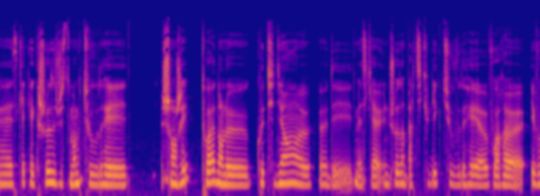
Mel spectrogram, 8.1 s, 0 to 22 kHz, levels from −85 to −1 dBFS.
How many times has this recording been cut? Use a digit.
1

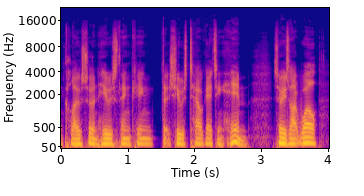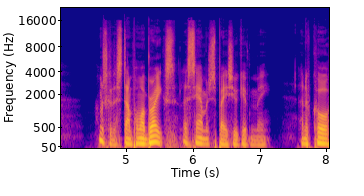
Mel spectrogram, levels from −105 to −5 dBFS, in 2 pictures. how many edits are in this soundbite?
0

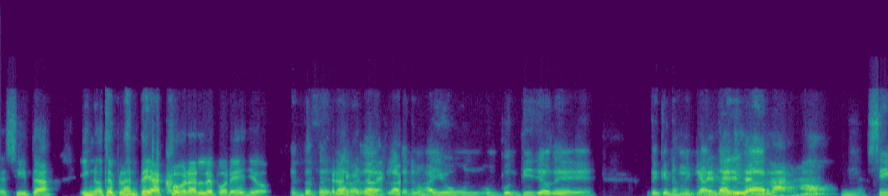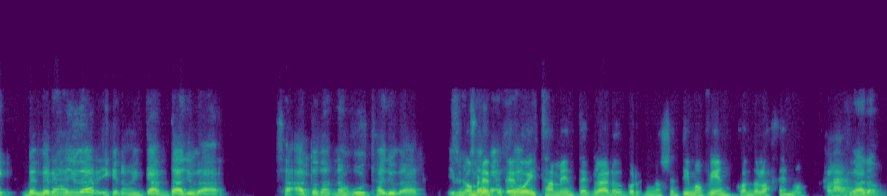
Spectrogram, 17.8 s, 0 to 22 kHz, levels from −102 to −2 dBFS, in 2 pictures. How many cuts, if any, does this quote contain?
2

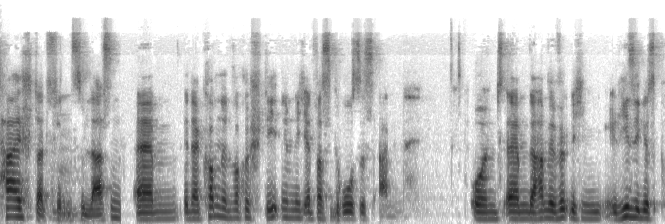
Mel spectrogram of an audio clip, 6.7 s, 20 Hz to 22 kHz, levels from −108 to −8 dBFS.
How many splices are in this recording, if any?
2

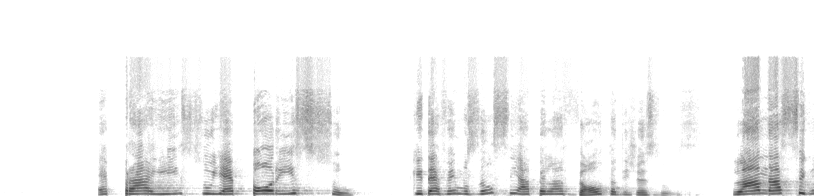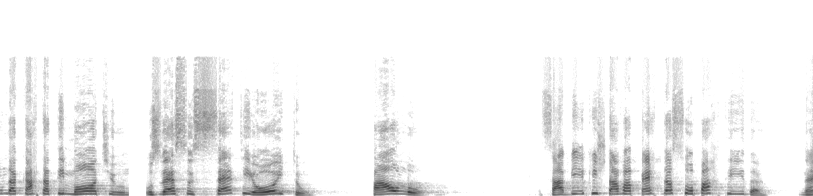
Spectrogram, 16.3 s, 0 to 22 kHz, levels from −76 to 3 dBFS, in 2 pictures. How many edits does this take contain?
2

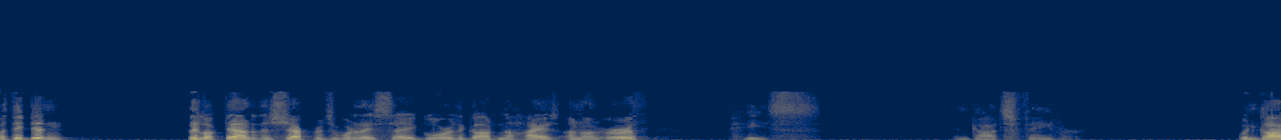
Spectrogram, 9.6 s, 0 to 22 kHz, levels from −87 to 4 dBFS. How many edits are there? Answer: 0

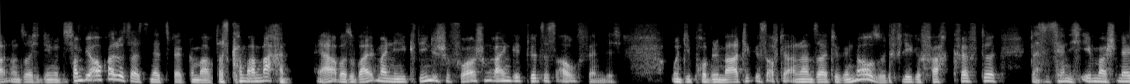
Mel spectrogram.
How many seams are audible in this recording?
1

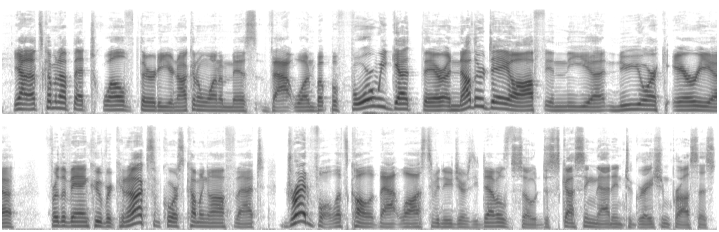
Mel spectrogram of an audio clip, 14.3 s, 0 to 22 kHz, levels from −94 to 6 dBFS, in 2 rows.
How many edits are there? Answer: 2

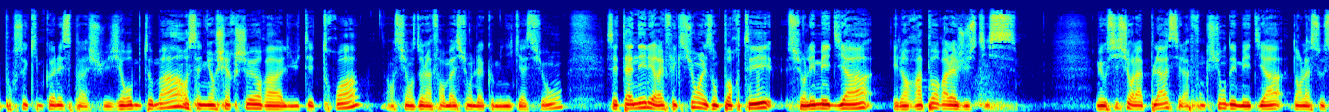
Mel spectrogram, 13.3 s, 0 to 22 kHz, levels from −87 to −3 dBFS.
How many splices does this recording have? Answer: 1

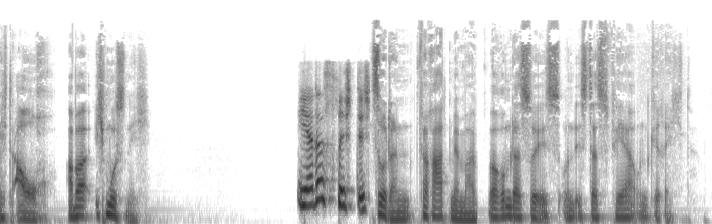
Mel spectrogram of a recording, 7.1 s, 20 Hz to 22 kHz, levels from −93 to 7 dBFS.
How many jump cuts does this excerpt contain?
2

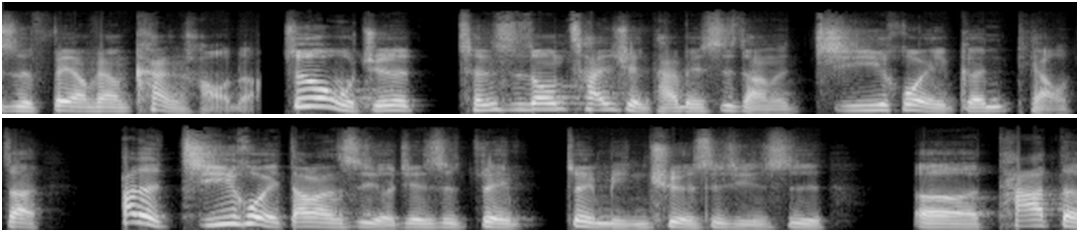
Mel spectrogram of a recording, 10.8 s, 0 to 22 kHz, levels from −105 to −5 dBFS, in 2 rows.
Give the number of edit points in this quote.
1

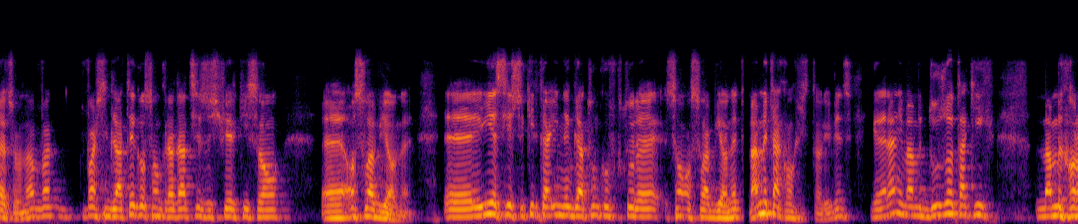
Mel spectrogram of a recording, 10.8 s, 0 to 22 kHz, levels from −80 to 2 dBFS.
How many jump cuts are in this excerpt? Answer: 1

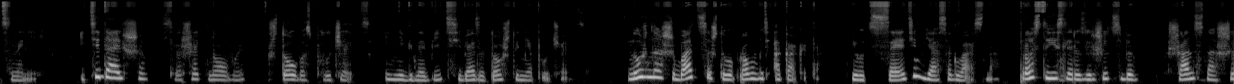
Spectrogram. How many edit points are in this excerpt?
2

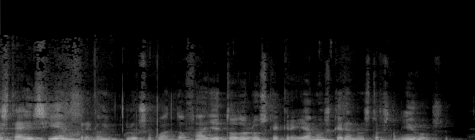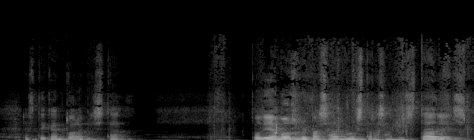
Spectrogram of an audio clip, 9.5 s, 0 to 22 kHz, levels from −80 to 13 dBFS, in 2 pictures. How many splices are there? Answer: 1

